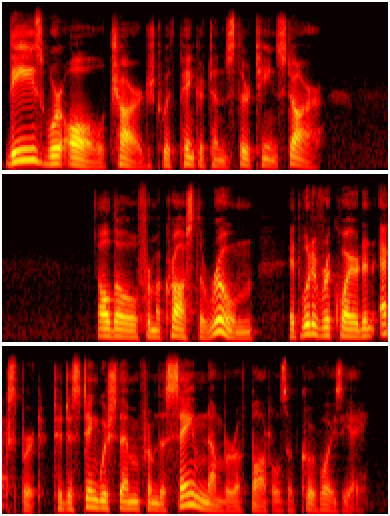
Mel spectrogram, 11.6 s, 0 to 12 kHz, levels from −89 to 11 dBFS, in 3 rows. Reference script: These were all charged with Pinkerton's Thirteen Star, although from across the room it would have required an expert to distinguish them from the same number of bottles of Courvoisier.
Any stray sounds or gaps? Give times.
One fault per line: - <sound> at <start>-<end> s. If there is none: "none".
none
